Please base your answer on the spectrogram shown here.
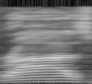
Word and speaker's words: Ra's: I think they say Raish in the video game. Any of you English scholars out there can figure out the accent, where I think it's actually supposed to be pronounced Ra's, but I guess it depends with who says it and however.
